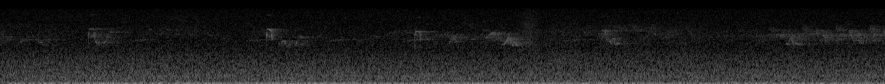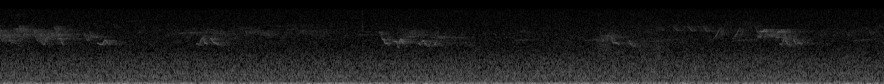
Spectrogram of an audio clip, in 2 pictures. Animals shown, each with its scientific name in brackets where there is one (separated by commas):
Red-eyed Vireo (Vireo olivaceus), Chestnut-sided Warbler (Setophaga pensylvanica), Ovenbird (Seiurus aurocapilla)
